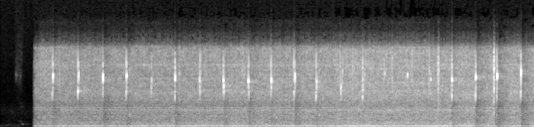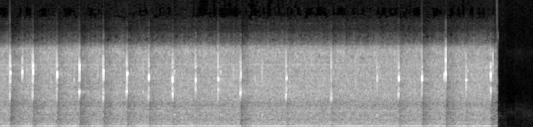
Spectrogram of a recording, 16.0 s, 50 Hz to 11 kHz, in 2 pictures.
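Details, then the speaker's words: Young patient with 2–3 years of ear clicking and bilateral tinnitus: rapid repeated sharp clicks, about 170 a minute, over a steady hum, from palatal, posterior tongue and pharyngeal wall contractions; idiopathic palatal myoclonus. "So as you can hear a clear cut clicking sound coming from the repetitive contraction of the palatal muscles as well as posterior part of the tongue and pharyngeal wall is involved."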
